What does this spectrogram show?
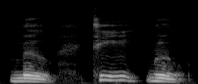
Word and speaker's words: Temu: But somebody told me that they talked to the Temu people and they said, how do you pronounce it? And that's T-T-A-Mu. Temu.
